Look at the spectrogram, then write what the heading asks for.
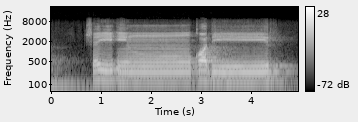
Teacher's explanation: മണിക്കലിൽ തഫ്ഖീം നൽകേണ്ടതാണ്. ഷൈഇൻ ഖദീർ ശേഷം വന്നത് തഫ്ഖീം ചെയ്തുച്ചരിക്കേണ്ട ഇസ്തിഅലാഇൻ്റെ അക്ഷരമായ ഖാഫാണ് എന്നതുകൊണ്ട് തൻവീനിൻ്റെ മണിക്കലിലും തഫ്ഖീം കൊടുക്കുക. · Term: ഇഖ്ഫ ഹഖീഖി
